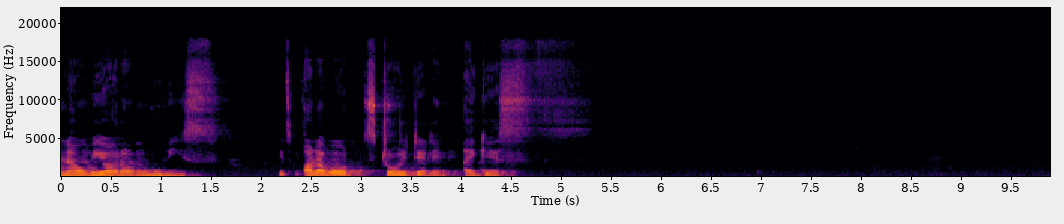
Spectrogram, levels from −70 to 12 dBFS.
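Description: From start to finish, every phrase is shadowed by a faint, thin repeat arriving roughly 150 ms later, about 17 dB below the direct speech. This is echo with no canceller: the far end's loudspeaker feeds its microphone, and nothing removes the returned copy.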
